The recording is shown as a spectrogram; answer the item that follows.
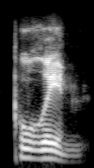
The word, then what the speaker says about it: Purim: on this as well, tell me that those are long vowels, u and e. And the way I can make sure that I pronounce it, u and e, is if the emphasis on the last syllable, like I just said, where the default is in modern Hebrew. Purim, Purim, Purim.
